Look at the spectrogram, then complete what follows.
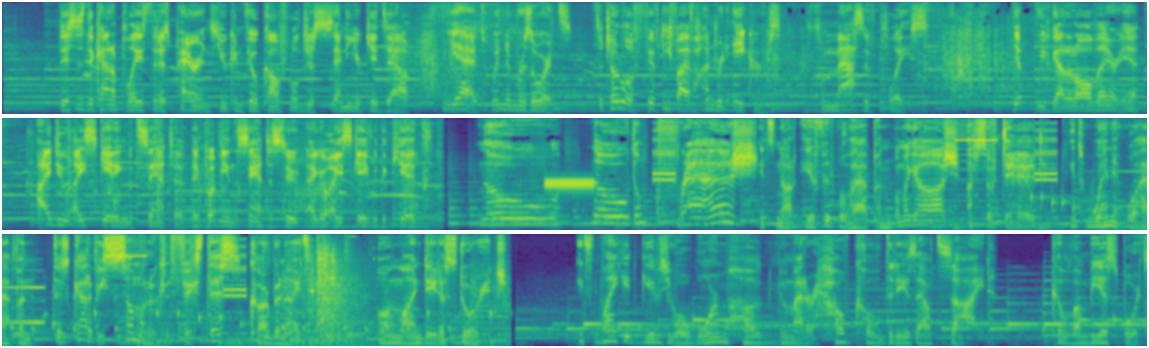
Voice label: Commercials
